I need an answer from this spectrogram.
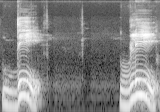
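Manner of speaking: दी and ब्ली each hit apart with weight; stressed syllables. Shown as a demonstration. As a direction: beat out दी then ब्ली with stress. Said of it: "दी भी हम जोर से पढ़ रहे हैं".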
